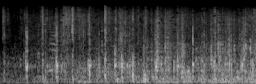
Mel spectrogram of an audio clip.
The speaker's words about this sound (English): climbed into his wagon while Alexei took the horses and drove him away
